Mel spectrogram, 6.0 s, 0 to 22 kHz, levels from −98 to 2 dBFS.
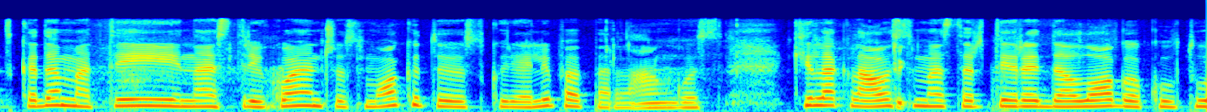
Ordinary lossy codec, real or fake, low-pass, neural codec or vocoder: MP3, 96 kbps; real; 10.8 kHz; none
